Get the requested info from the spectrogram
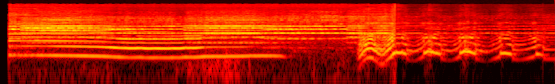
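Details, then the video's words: Ten-year-old Giant Schnauzer howling: one long, steady, slightly falling tone held almost three seconds, then a run of quick wavering, yodel-like rises and falls. "Giant Schnauzer Howling"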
